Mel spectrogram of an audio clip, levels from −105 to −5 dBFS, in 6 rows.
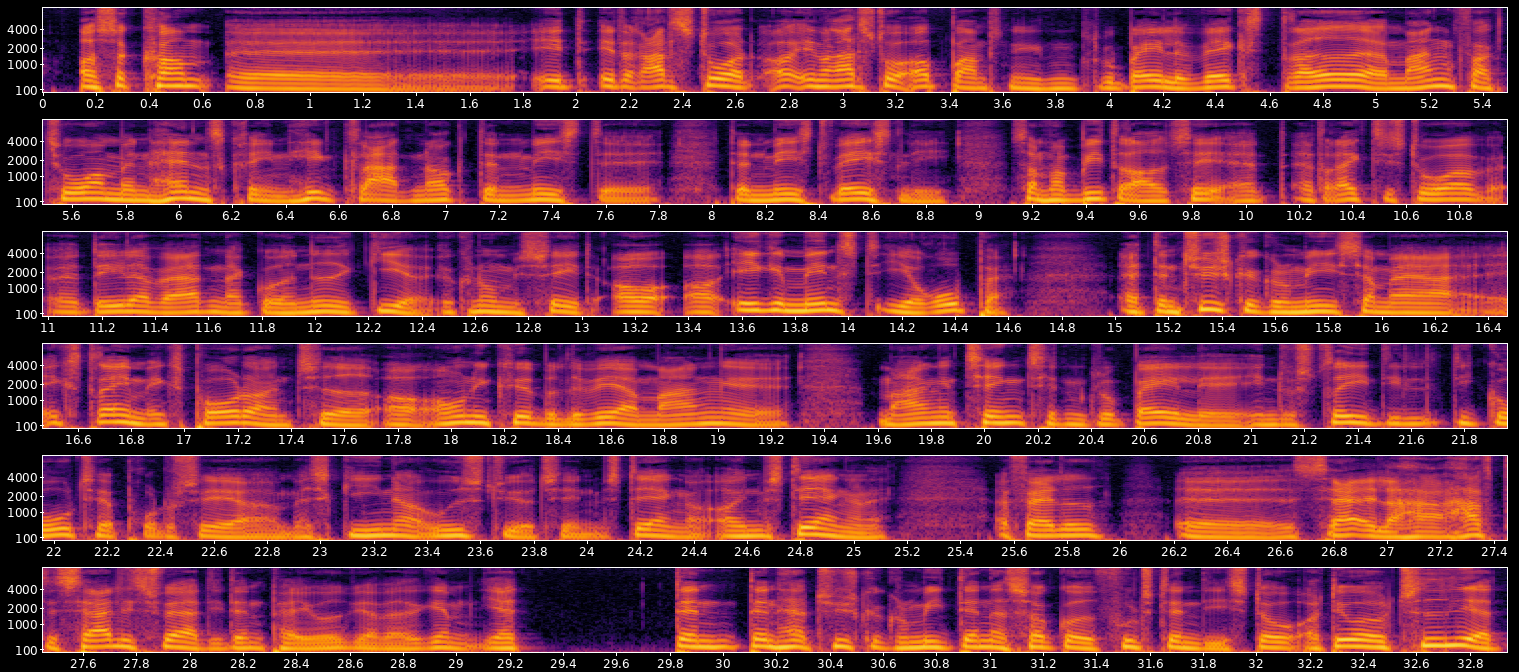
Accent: native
